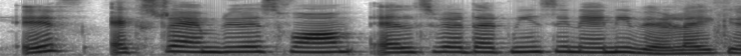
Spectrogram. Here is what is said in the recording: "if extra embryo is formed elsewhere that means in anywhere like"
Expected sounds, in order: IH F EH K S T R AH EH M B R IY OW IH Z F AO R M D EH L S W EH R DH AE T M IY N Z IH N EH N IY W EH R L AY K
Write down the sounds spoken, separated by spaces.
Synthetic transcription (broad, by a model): IH F EH K S T R AH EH M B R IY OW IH S F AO R M EH L S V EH R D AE T M IY N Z IH N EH N IY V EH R L AY K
